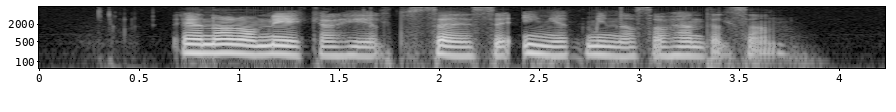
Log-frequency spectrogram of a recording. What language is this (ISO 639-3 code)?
swe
